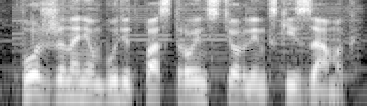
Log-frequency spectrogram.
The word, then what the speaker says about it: Stirling: город стёрли Именно так он произносится на английском языке стёрли один из старейших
